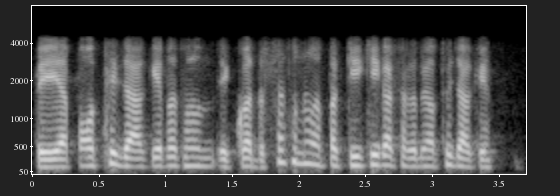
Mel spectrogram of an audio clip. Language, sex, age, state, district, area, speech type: Punjabi, male, 18-30, Punjab, Ludhiana, rural, conversation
